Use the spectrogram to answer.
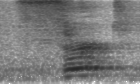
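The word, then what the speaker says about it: Surt: s u r t rhymes with dirt C is a fire giant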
